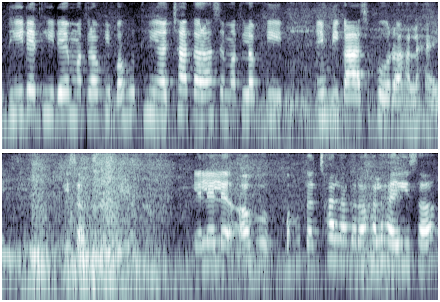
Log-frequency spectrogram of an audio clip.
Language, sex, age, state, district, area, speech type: Maithili, female, 30-45, Bihar, Muzaffarpur, urban, spontaneous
